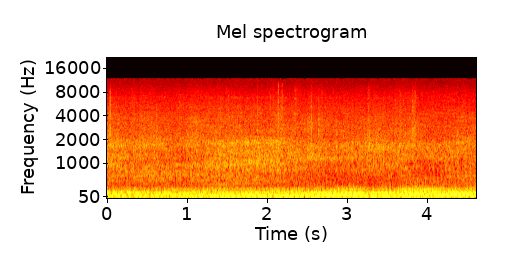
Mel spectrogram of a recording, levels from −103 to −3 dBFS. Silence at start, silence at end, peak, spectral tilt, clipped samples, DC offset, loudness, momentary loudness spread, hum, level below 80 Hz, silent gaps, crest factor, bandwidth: 0 s; 0 s; -10 dBFS; -5.5 dB/octave; under 0.1%; under 0.1%; -26 LUFS; 3 LU; none; -28 dBFS; none; 14 dB; 12 kHz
